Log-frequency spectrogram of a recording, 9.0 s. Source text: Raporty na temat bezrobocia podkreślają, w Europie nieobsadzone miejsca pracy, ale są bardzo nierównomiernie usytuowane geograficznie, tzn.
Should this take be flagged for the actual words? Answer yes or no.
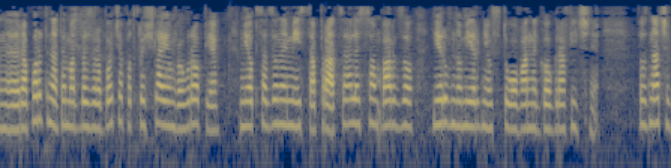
no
